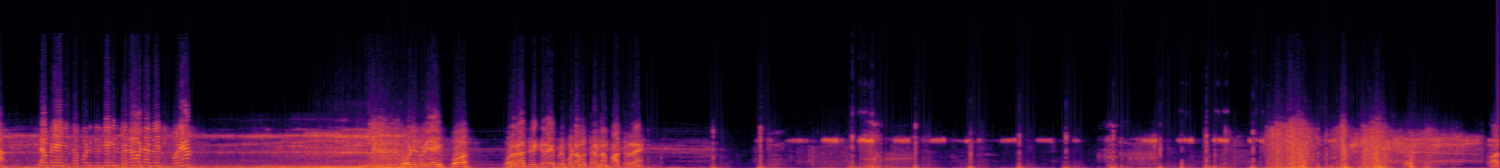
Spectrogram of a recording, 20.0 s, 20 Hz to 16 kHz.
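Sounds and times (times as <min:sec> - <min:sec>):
night insects chirping: 0:05.6 - 0:17.8
sharp knocks: 0:11.3 - 0:18.6
goats bleating: 0:17.9 - 0:20.0.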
